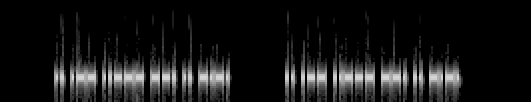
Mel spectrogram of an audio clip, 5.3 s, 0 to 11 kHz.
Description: Morse code, heard as a keyed tone, about 46 wpm, 700 Hz. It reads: IW2GIC IW2GIC
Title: DXCC-100 Call Signs - 6 Characters - Repeated 2x - 45wpm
